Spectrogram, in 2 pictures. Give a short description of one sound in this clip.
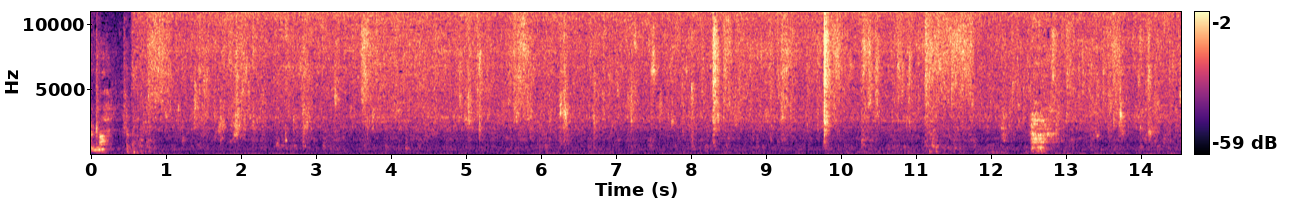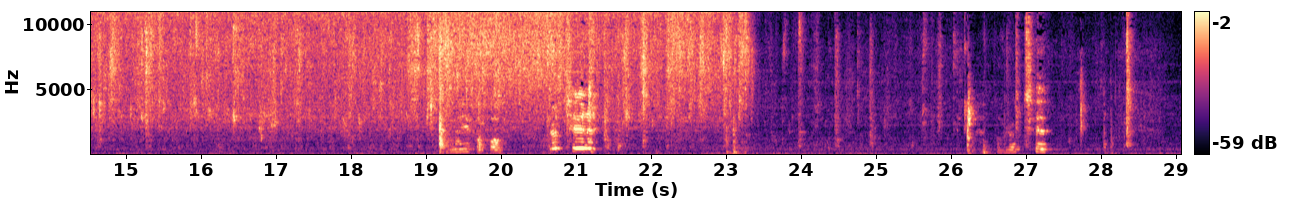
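Dishes clink and clatter in a sink.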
